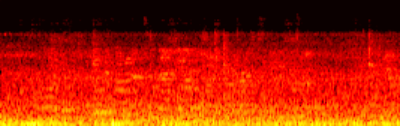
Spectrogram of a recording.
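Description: Indistinct voices of people talking over a continuous low rumble.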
